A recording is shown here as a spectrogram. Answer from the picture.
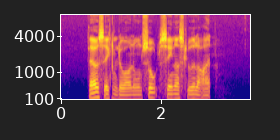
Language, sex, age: Danish, male, 21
